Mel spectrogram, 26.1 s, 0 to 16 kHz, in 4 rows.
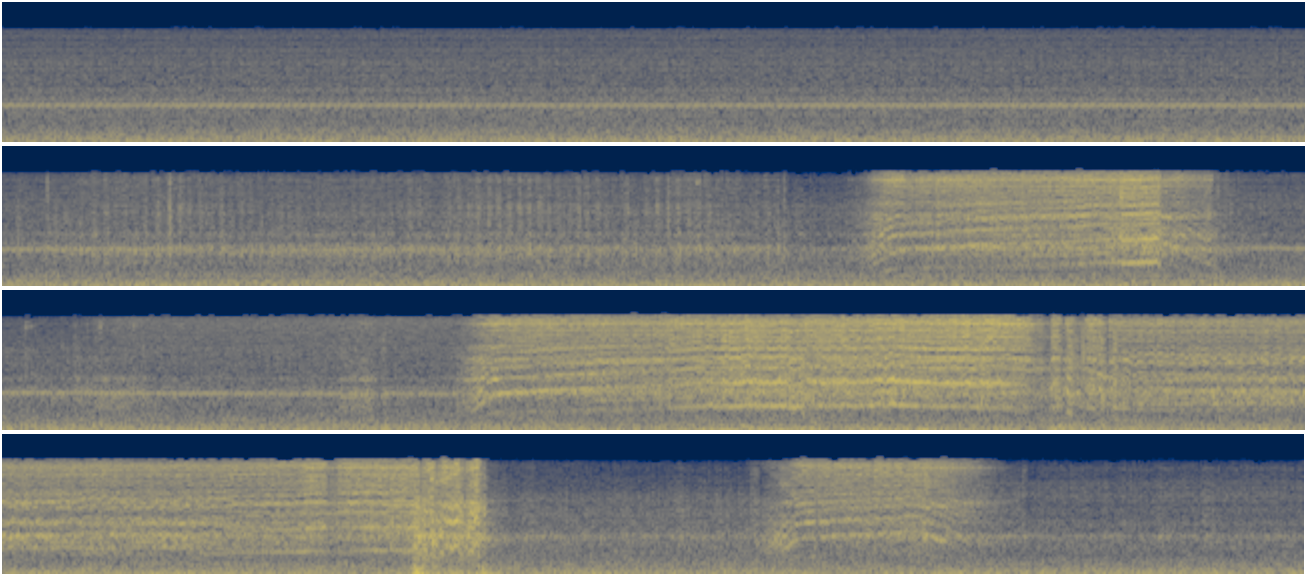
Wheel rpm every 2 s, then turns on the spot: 0, 0, 0, 10, 20, 90, 30, 40, 160, 160, 140, 40, 20.
6-10 12-14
